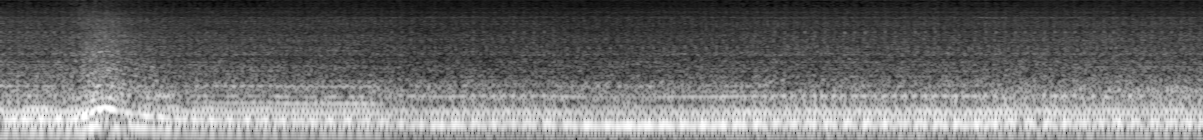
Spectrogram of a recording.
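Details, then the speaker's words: Ford Sunliner after new starter and carb cleaning, fresh start: steady low idle with faint puffing chuff on each firing pulse; really bad exhaust leak at front pipe joint, black soot, to be resealed with high-temp gasket maker. "Got a really bad exhaust leak right here. So that's something we'll have to take care of."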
